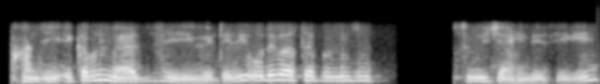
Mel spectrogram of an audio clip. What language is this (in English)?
Punjabi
